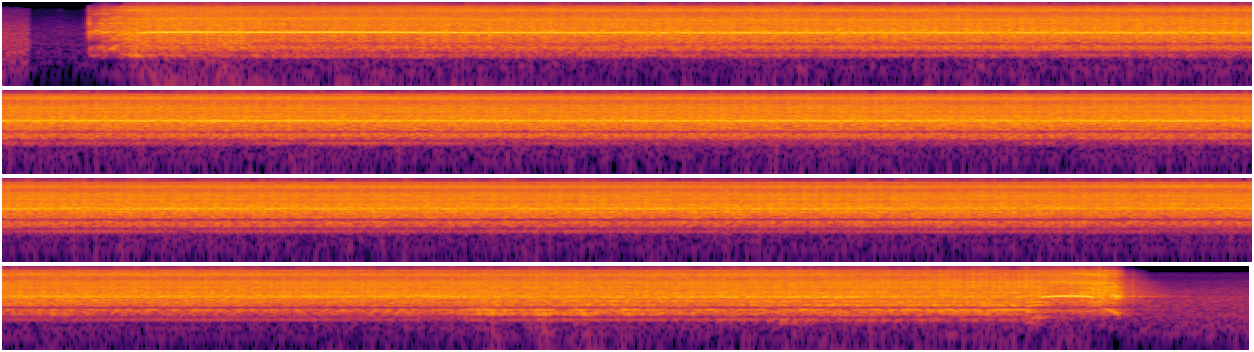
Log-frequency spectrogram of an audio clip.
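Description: A power saw runs continuously as it finishes a plunge cut in wood, a loud steady high-pitched motor whine with cutting noise lasting about seventeen seconds, starting and stopping abruptly.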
